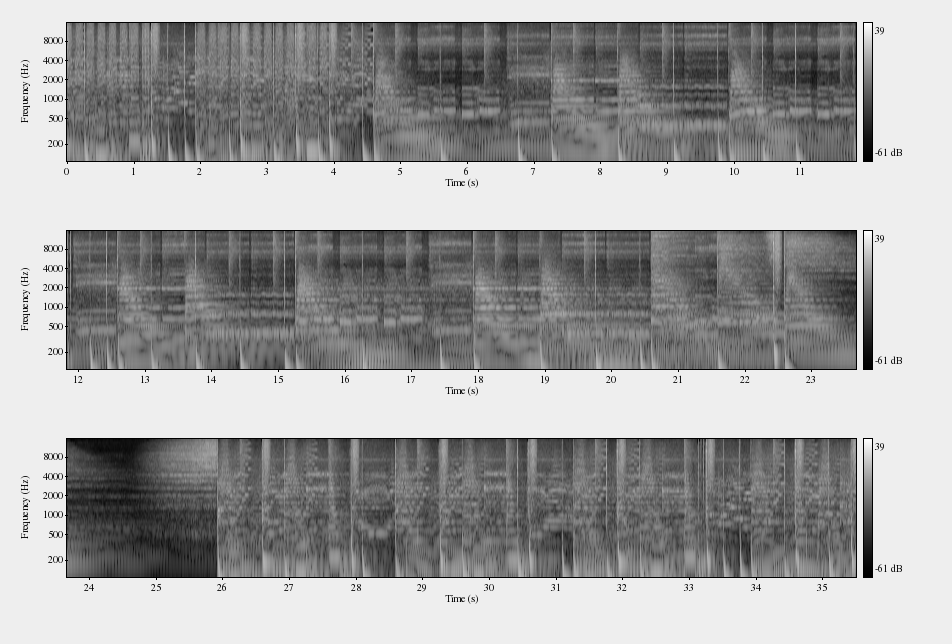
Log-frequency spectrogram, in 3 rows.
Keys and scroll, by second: 3.2 Left, 3.5 BackSpace, 4.0 space, 5.5 BackSpace, 5.8 space, 7.3 Left, 7.9 BackSpace, 8.1 space, 9.8 BackSpace, 10.1 space, 12.0 BackSpace, 12.2 space, 13.6 BackSpace, 13.8 space, 18.4 BackSpace, 19.9 BackSpace, 22.1-23.3 typing.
